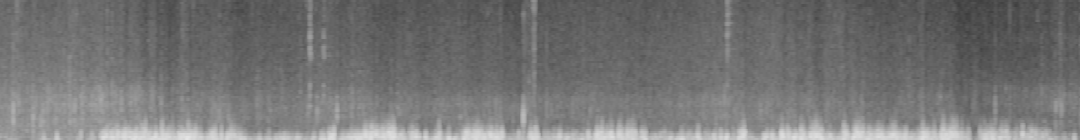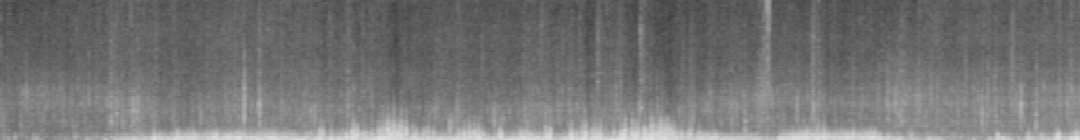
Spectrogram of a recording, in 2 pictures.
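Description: Wind buffets loudly in gusts outdoors.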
